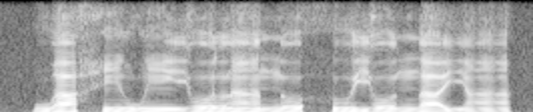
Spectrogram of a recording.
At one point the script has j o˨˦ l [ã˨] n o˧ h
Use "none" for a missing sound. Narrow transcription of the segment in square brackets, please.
ã˧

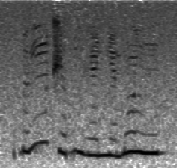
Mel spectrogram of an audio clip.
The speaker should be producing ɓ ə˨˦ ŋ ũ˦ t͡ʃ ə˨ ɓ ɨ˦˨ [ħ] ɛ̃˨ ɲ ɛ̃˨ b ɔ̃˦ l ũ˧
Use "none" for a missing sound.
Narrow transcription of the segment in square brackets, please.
ɣ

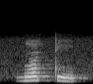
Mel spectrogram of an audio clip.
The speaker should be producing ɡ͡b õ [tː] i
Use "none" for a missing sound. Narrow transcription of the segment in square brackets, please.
tː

